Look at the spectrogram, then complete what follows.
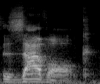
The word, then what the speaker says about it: Zavok: well yeah we have we got the official pronunciation of the zavok it's zavok which it's how he does that like sonic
